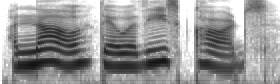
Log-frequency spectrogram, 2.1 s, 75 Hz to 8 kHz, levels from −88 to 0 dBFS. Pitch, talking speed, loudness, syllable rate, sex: 225 Hz, 170 wpm, -15 LUFS, 5.4 syllables/s, female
